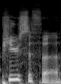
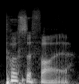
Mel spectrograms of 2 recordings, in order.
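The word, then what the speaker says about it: Puscifer: i thought it was i thought it was pronounced pucifer for ages but apparently you actually pronounce it pussifier puss in boot sapphire i know i thought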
